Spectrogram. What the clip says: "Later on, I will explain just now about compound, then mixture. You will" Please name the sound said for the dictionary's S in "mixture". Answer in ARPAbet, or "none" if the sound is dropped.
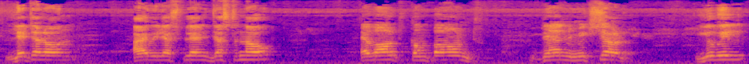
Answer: none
